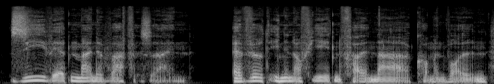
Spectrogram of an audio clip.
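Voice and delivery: soft, quietly fanatic Yui; lightly voiced traitor doctor. A narrator's reading. Yui's gloating plan.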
